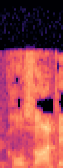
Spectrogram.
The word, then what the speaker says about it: Huazontle: Wolzante, if you want to look it up that way, is how you spell it. Huazontle.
